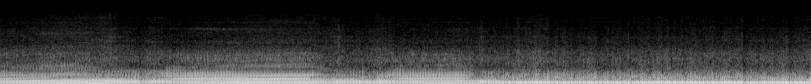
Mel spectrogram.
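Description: A 2021 Harley-Davidson Road Glide engine runs loud and close, a deep throbbing rumble that rises and falls in pitch through a few revs over the first five seconds, then settles into a steady low idle-like drone, with no voices.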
